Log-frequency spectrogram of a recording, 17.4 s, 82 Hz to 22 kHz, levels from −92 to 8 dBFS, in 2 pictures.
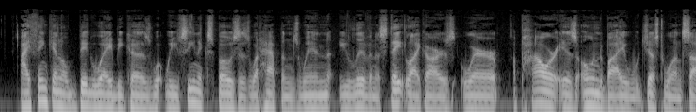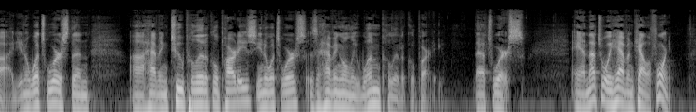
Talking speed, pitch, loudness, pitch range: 205 wpm, 105 Hz, -25 LUFS, 95-120 Hz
